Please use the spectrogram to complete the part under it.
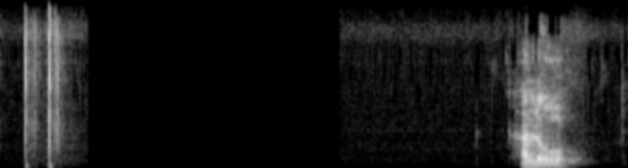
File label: headset audio jabra 6430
